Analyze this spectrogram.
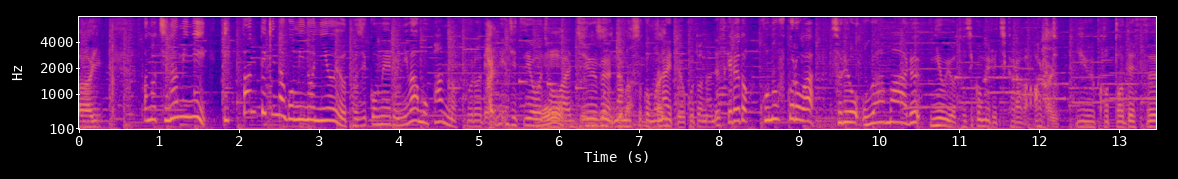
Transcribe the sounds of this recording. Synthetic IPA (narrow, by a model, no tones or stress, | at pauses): ano̞t͡ɕinamʲiɲ̟i | ipːãnt̪e̞kʲinaɡo̞mʲino̞ɲ̟ijoio̞t̪o̞ʑiko̞me̞ɾɯ̟ɲ̟iβamo̞ːpãnːo̞ɸɯ̟̥kɯ̟ɾo̞d̪ene̞d͡ʑit͡sɨjo̞ːʑo̞ːβaʑɯːbɯ̟̃nːanoso̥komo̞nait̪o̞jɯ̟ko̞t̪o̞nãnd̪e̞sɨ̥ke̞ɾe̞d̪o̞ko̞no̞ɸɯ̟̥kɯ̟ɾo̞βa | so̞ɾe̞o̞ʔɯ̟βamaːɾɯ̟ɲ̟ijoio̞t̪o̞ʑiko̞me̞ɾɯ̟t͡ɕi̥kaɾaɡa̰ʔaɾɯ̟t̪o̥ | jɯ̟ːkʰo̞t̪o̞d̪e̞sɨ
